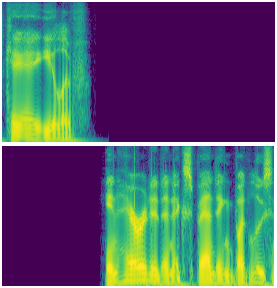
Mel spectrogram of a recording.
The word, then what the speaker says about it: caliph: successors muhammad's immediate successors called caliphs pronounced k.a elif inherited an expanding but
